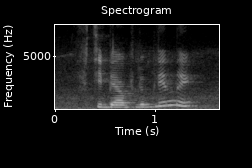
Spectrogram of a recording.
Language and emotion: Russian, positive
